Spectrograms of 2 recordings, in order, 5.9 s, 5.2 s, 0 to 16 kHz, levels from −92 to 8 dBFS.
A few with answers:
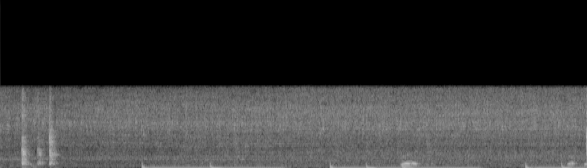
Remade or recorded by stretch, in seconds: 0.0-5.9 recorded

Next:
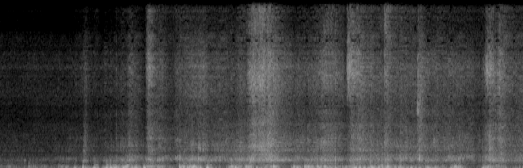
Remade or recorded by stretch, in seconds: 0.0-5.2 remade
